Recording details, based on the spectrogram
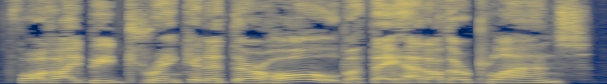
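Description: Dude putting on a plainspoken dwarf guy, flat matter-of-fact delivery, raised voice. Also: on the high side, moderate pace, no room sound, studio quality, pitched above the performer's own voice, close to an everyday voice. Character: stubborn young dwarf king, blunt and plain-spoken.

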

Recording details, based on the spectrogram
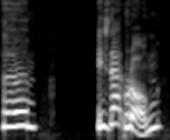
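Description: Guy doing a fretful high-voiced god, all fuss and puzzlement, dry close sound. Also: animated, drawn-out words, a little mellow, no room sound, full character voice. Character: anxious absent-minded male god, fussy.

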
